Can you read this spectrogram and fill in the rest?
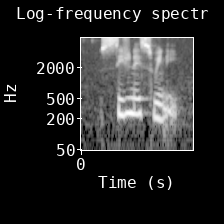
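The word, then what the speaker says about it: Sydney Sweeney: Sidney Sweeney, é assim que pronuncia.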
